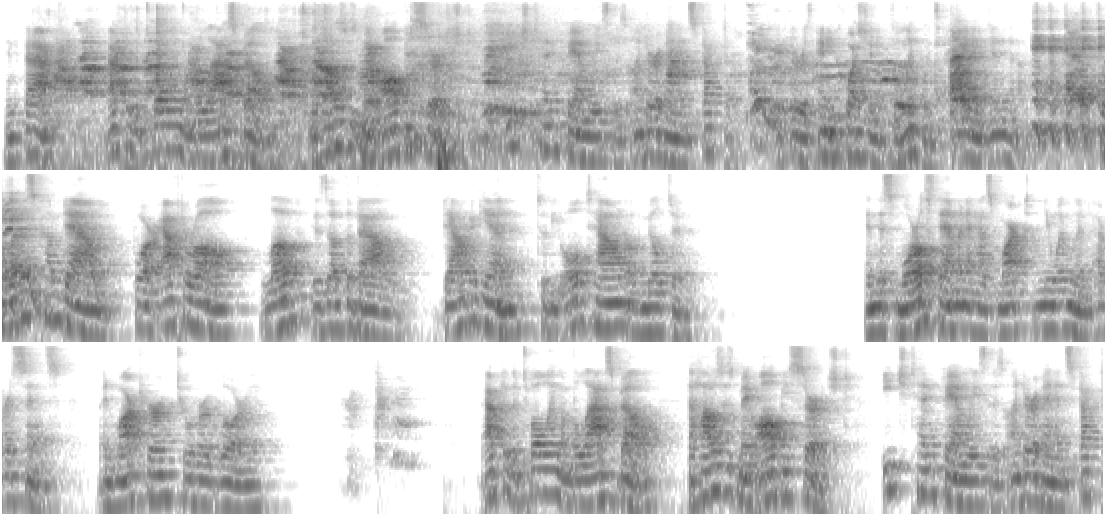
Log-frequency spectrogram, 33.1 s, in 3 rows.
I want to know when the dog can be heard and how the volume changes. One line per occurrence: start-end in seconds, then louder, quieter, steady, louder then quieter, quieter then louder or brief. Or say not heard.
0.3-11.3 quieter then louder.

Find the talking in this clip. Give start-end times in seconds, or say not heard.
0.0-10.3, 10.9-17.9, 19.6-24.6, 26.9-33.0.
